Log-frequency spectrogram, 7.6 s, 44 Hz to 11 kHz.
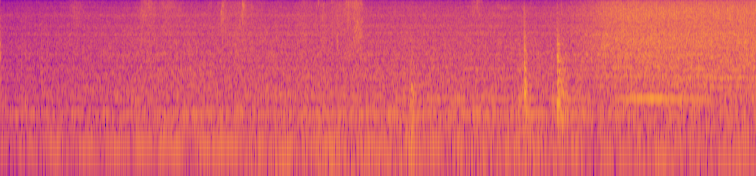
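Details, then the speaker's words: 2005 Mercury Grand Marquis 4.6 V8: low, even burble at constant pace with no miss, tick or knock; purring smooth, healthy idle. "and this thing is purring like a kitten it's smooth the ride is smooth it drives pretty good so far"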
